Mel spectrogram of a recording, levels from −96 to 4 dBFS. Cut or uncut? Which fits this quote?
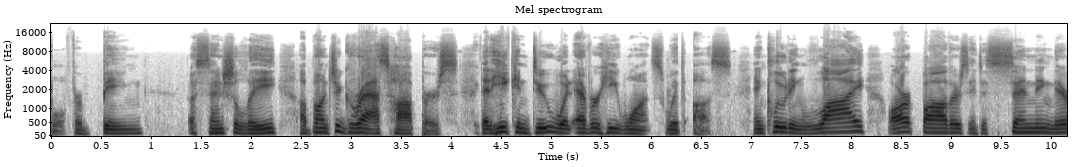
uncut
